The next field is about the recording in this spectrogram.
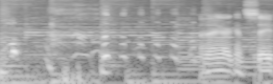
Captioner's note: cameraman laughs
